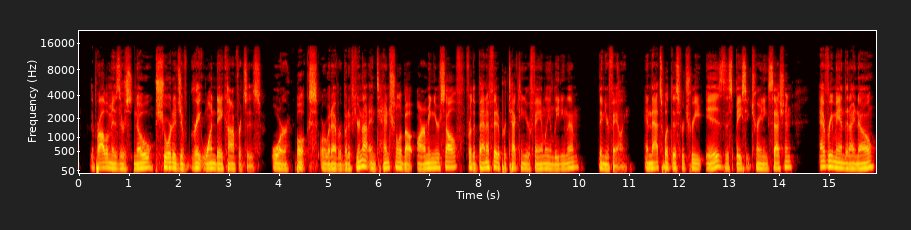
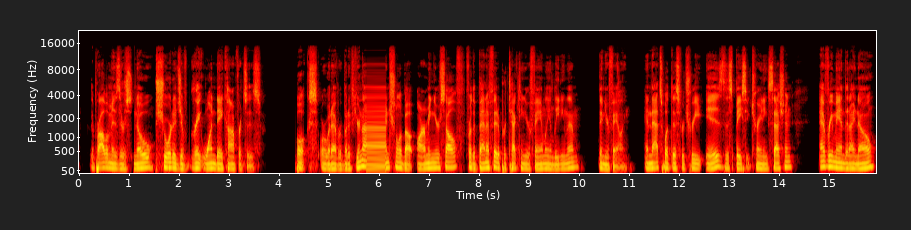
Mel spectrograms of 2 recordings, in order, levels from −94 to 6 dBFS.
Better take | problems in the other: first | audio freezing; at 4 s and at 6 s

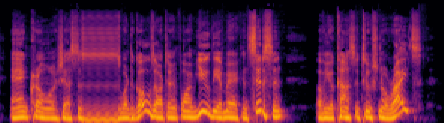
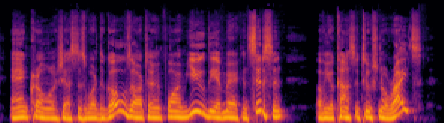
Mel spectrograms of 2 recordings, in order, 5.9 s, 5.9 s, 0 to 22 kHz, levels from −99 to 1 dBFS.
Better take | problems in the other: second | audio freezing; at 1 s

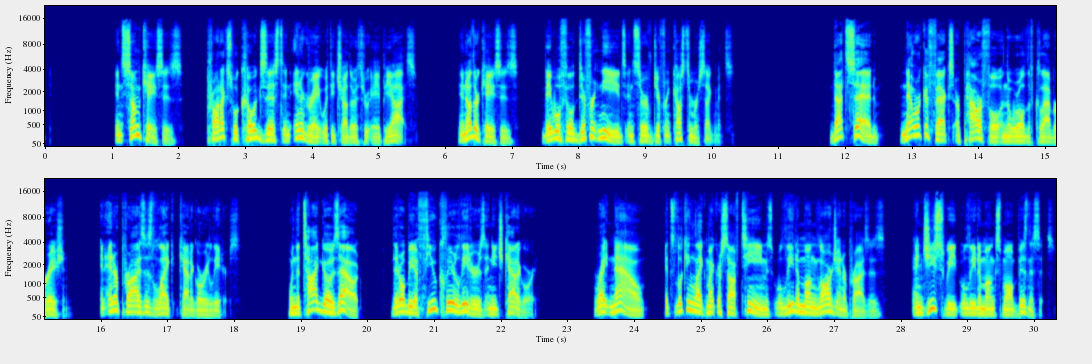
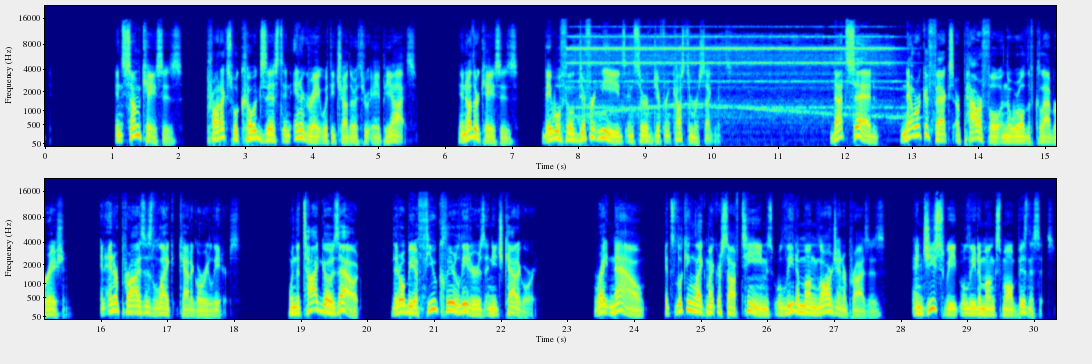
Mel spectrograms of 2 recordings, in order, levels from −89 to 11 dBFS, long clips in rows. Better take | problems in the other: first | alarm; noticeable; from 8 to 13 s; peak 6 dB below the speech

